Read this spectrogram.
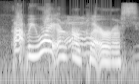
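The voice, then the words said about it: Put-on West Country English accent. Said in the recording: “another West Country accent again”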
